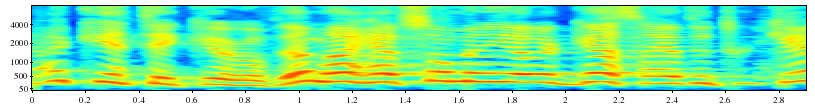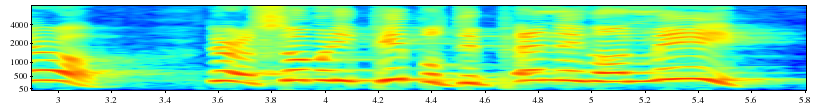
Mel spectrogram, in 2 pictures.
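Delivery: high, loud, pressured outburst; building to a shout of frustration; overwhelmed rant. Acted. Innkeeper at the well rants loudly that everyone depends on him.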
